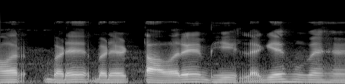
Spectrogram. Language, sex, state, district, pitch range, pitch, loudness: Hindi, male, Maharashtra, Washim, 105-115 Hz, 105 Hz, -19 LUFS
